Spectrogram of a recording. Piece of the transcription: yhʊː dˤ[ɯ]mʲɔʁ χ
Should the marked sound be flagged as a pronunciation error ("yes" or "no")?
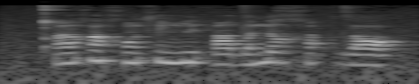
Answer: yes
